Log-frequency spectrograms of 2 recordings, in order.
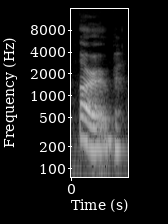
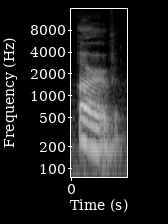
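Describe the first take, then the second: No difference in how they are said.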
